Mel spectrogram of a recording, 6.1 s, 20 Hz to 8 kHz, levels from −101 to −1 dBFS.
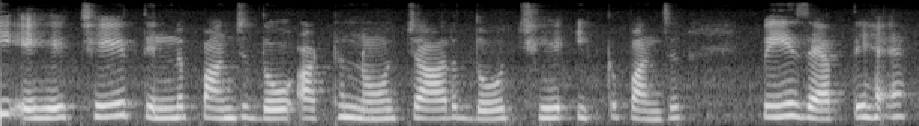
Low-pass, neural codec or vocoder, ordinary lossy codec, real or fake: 7.2 kHz; none; Opus, 64 kbps; real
